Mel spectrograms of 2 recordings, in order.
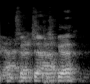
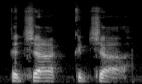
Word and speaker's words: Pecha Kucha: Some people say Pachachka.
